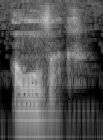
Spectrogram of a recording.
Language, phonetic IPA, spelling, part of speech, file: Polish, [ɔˈwuvɛk], ołówek, noun, Pl-ołówek.ogg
